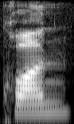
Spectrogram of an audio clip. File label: "kuan2", Taiwanese syllable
